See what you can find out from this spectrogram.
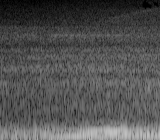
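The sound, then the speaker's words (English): Road vehicles pass by as a low, steady engine drone with a faint tonal hum, building slightly in loudness and then holding level; no one talks. “Damn vehicles.”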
